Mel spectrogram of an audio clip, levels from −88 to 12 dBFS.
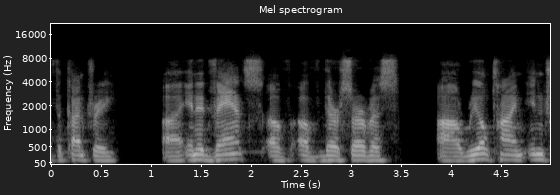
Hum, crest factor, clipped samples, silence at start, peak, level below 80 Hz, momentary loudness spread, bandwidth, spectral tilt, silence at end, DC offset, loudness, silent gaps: none; 16 dB; under 0.1%; 0 s; -12 dBFS; -74 dBFS; 9 LU; 8.8 kHz; -4.5 dB/octave; 0 s; under 0.1%; -27 LUFS; 0.90-1.08 s, 3.64-3.84 s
